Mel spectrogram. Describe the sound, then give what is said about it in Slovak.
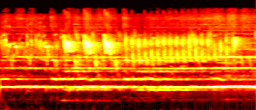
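Busy, high-pitched chirping from several baby birds that have fallen to the ground, rapid and overlapping, continuous for a few seconds with a steady tonal hum beneath it. “Zachráň moje vtáčatka. Na zem vypadli.”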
